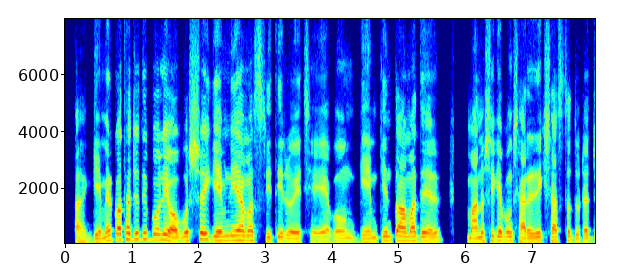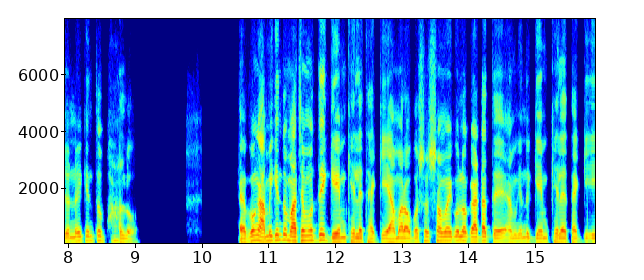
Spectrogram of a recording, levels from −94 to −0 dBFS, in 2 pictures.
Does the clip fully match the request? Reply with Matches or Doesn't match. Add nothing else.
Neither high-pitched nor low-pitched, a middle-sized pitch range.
Matches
